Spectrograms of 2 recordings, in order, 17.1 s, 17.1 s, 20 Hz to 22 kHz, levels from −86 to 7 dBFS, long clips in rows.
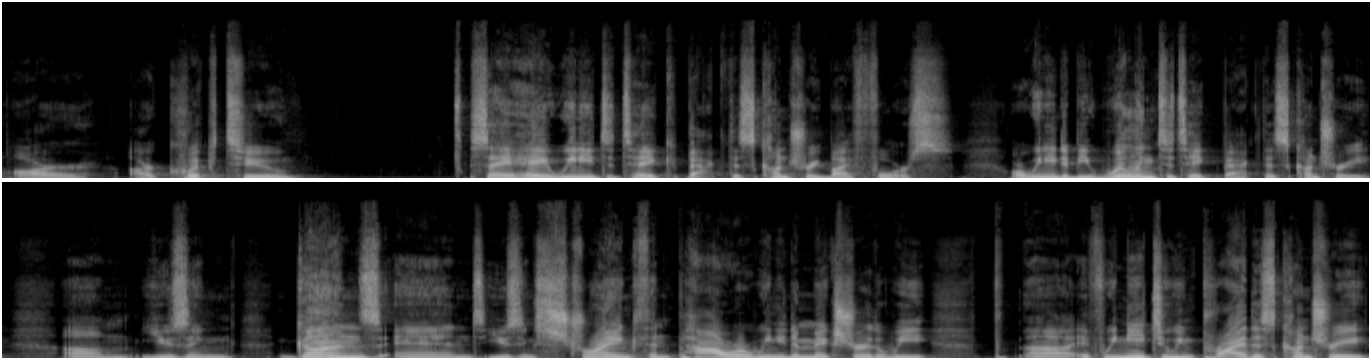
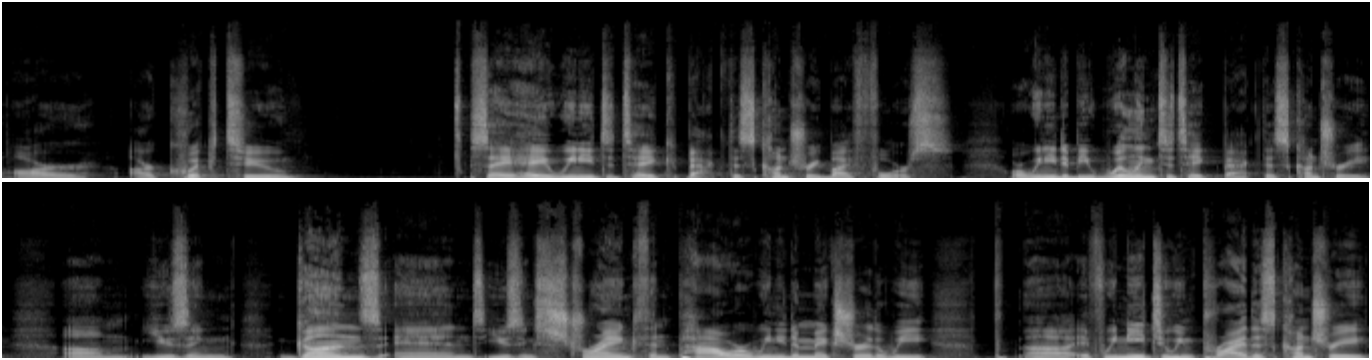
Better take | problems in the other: second | distortion; slight; 10 dB below the speech

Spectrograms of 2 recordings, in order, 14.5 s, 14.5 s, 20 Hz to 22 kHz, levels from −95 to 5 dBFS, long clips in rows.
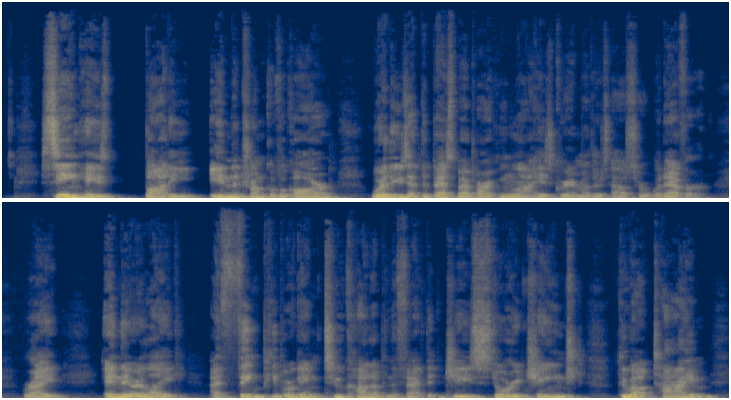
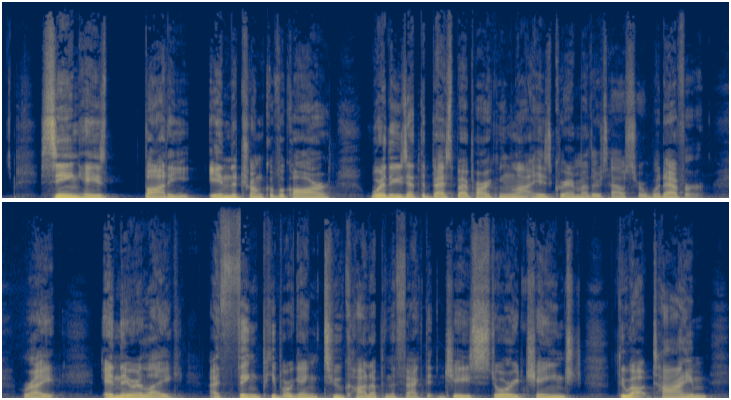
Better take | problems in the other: second | off-mic speech; far // room echo; very slight; dies away in 0.2 s

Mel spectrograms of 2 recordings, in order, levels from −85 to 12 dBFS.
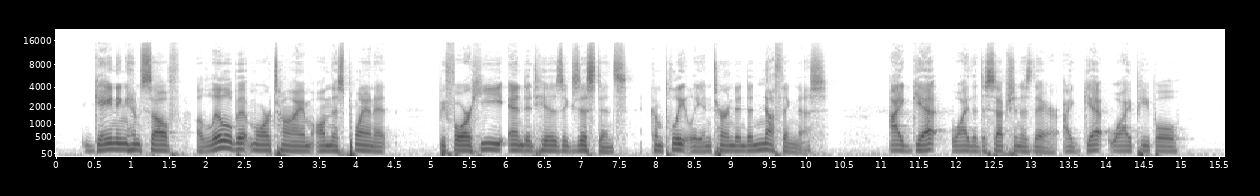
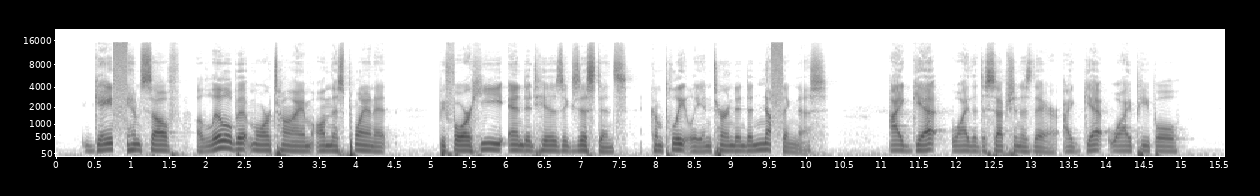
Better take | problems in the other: first | audio cutting out; filled with static; at 1 s and at 9.5 s

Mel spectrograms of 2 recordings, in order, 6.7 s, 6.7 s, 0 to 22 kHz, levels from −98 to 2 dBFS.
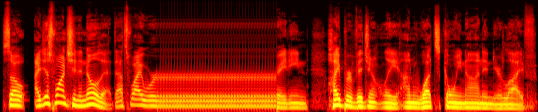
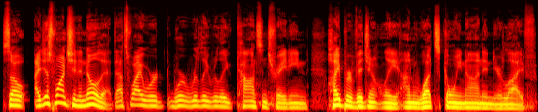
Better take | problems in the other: second | audio freezing; at 2 s for 1.5 s

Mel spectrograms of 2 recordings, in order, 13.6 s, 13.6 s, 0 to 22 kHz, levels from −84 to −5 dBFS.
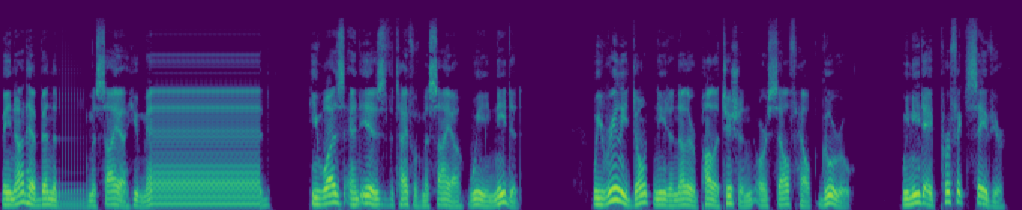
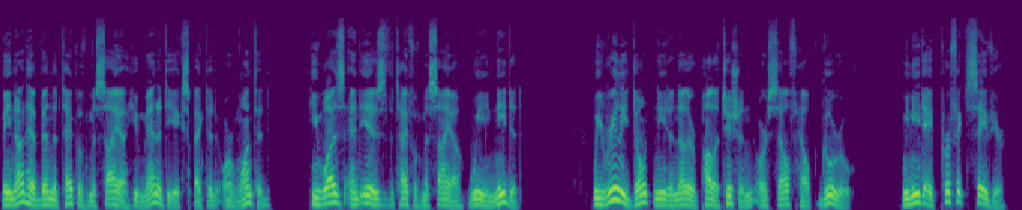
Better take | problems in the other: second | audio freezing; at 1 s and at 2 s for 1.5 s

